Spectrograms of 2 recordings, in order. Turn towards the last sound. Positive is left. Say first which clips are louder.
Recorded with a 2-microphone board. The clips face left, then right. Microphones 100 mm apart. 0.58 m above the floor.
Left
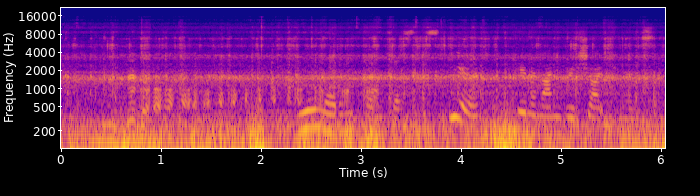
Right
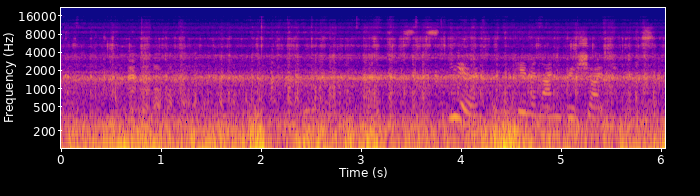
# left 3 dB
turn(degrees=15)  # may be behind; listen again after turning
